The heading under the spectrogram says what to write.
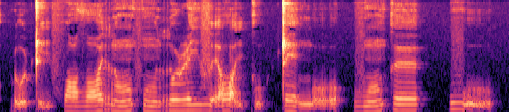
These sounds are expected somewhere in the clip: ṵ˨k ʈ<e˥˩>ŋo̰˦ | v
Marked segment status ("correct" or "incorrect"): correct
